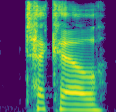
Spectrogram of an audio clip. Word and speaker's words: Tekel: Could you explain the, quote, writing on the wall and the words, I'm going to mess up this pronunciation, but Mene, Tekel, and Perez, what does it mean? – You know, that was good pronunciation.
